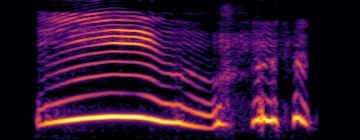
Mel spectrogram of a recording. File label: "Ewww", Reaction, 1 boy, 4 yrs.; Talking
